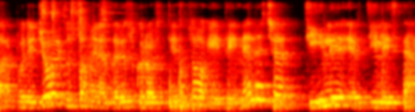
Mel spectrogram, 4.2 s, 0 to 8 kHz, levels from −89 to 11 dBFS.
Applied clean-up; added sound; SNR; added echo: none; Cutlery, silverware; 14 dB; reverberation time 0.6 s.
